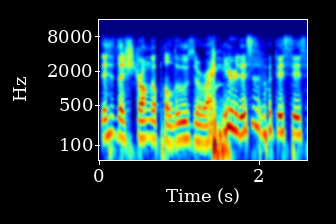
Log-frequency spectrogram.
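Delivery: words broken by laughter. Talking about a wrestling match while laughing, laughing while talking. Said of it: "I keep laughing".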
